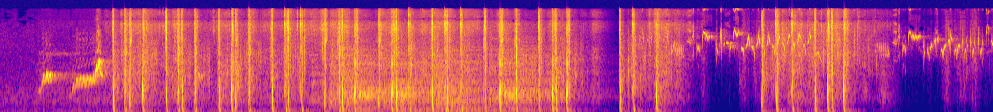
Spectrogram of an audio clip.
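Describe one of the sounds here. A horse's hooves clatter quickly on the ground.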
